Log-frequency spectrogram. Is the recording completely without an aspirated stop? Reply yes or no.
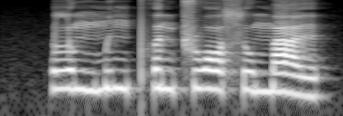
no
